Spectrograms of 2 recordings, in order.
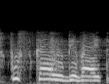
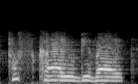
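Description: First: Said in the usual way. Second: Slow, proudly drawn-out defiance; proud, joyful defiance. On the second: A narrator's reading. Wife repeating her defiance of the husband, proud and joyful. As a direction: savour the words with reckless pride. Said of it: "гордо и радостно повторила".

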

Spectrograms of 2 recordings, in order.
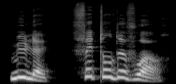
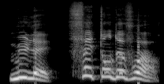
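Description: First: Loud, raised-pitch commanding shout; louder cry. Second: Very loud, high bellowed command; thundering yell. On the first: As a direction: shout the order with insistence. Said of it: "cria plus fort le petit tailleur". (ordre crié bien fort) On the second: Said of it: "hurla Yann d'une voix de tonnerre". (hurlé d'une voix de tonnerre) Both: A narrator's reading.

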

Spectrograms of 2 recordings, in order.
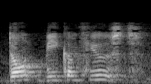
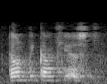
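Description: First: Slow, weighty don't be confused; a teacher warning devotees slowly. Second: Said in the usual way. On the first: Shown as a demonstration. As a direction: lean on Don't, slowly and gravely. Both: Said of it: "repeats the warning".

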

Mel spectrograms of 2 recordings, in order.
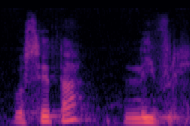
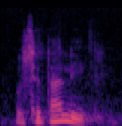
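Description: First: Gentle first telling. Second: Softer repeat. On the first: First of repeated line. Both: Acted.

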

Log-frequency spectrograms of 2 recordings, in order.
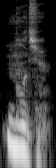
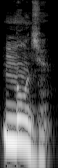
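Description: First: A cry of pain, lifted; first anguished cry of «Mon Dieu!», raised but held back. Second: «Mon Dieu!» flung out louder and higher; anguished outcry. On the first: Englishman cries out to his guests, a first restrained anguished cry. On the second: Englishman, hurt by the remark, cries out loudly in anguish. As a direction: let the second «Mon Dieu!» break out in anguish. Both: A narrator's reading. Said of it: "s'écria-t-il".

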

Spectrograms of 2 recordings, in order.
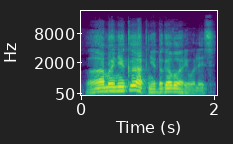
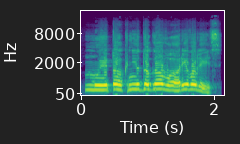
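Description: First: Said in the usual way. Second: High, loud, slow whiny protest; hammed-up frightened objection; feigned horror. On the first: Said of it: "осклабился Эдди". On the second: A narrator's reading. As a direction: wail it in pretend horror. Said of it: "Чуть не задрожала от притворного ужаса".

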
